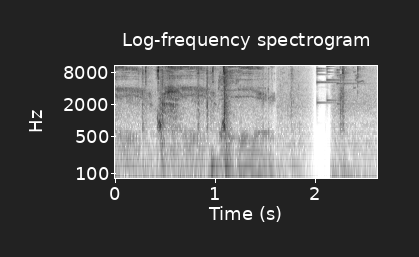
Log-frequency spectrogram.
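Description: A zombie groans low and close.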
